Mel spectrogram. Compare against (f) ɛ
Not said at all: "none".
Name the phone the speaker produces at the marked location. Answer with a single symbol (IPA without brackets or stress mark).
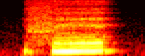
f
